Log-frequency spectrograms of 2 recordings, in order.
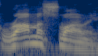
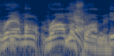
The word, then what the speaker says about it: Ramaswamy: Yeah, it's like Ramaswamy, like CD-ROM, but yeah. Well, I said Ramaswamy. Yeah, you got it. Ramaswamy.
